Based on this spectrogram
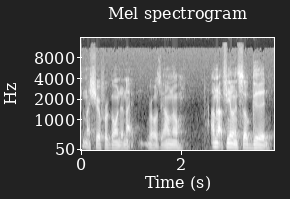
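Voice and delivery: low, soft excuse-making; feigned feeling poorly. Retold or imitated. Feigns illness to skip church.

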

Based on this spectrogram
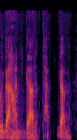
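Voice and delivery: ordinary delivery

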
